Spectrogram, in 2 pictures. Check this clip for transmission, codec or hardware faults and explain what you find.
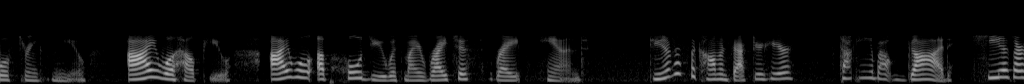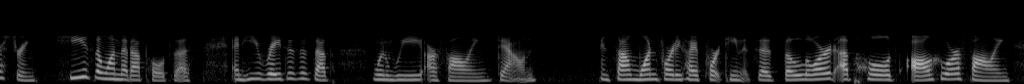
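No transmission, codec or hardware fault can be heard in the speech, and the only other sound is the room's own background noise, which sits about 37 dB below the speech and belongs to the recording rather than the system.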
